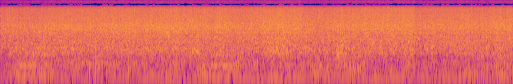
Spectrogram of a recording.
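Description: Small waterfall splashing steadily down rocks.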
